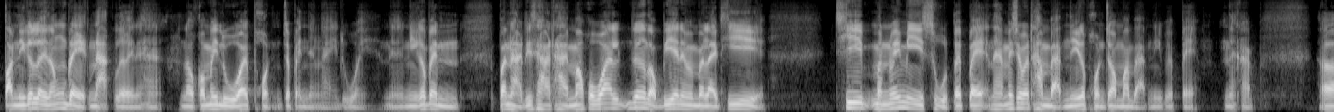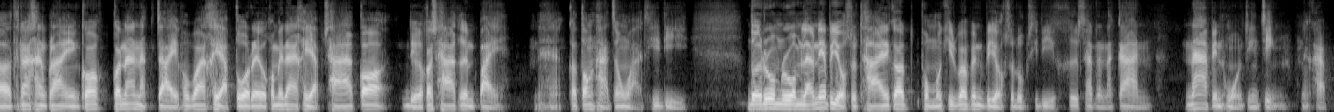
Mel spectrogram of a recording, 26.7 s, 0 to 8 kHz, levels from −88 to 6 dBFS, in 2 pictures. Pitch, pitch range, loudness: 100 Hz, 85-115 Hz, -16 LUFS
